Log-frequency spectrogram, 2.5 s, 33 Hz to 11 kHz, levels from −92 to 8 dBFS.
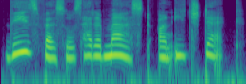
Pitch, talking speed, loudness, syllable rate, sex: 235 Hz, 195 wpm, -18 LUFS, 4.4 syllables/s, female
